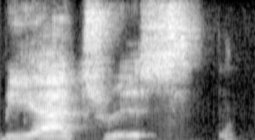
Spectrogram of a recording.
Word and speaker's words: Beatrice: from this place that I would pronounce Beatrice but they they pronounce it Beatrice which to me is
